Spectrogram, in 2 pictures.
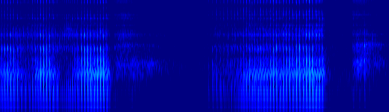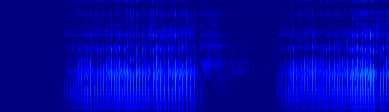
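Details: Sleeping female Mastiff, wiggling: loud, rattling snores in long drawn breaths, about five in ten seconds, with quiet pauses between; snoring.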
